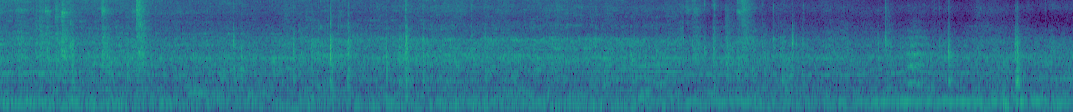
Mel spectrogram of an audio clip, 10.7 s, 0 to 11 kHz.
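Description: Scattered light clicks and knocks from the plastic casing of an HP LaserJet Pro 400 laser printer as it is handled, over a steady low background hum.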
